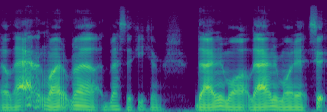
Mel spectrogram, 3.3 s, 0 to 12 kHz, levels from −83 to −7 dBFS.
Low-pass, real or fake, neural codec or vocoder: 9.9 kHz; fake; autoencoder, 22.05 kHz, a latent of 192 numbers a frame, VITS, trained on many speakers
